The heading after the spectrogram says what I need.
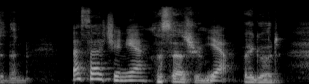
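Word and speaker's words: lacertine: How do you pronounce it then? Lacertian, yeah.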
